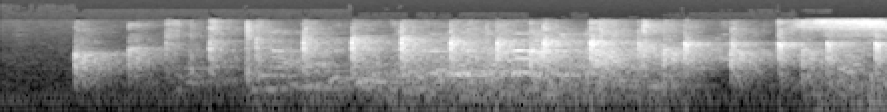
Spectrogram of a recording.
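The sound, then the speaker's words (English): An audience at a book reading bursts into applause after a brief silence, voting to move on to questions, many hands clapping in a dense, steady patter that stays fairly loud until the end, with a faint murmur of voices underneath. “For those who want to get to the questions, applause now.”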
